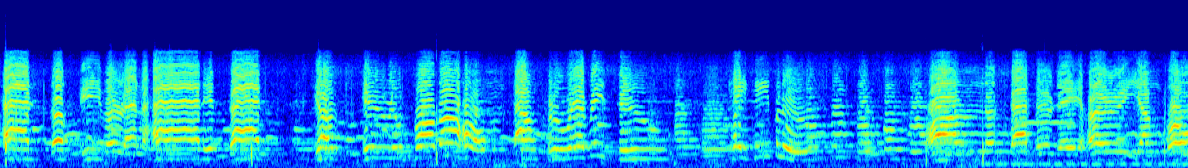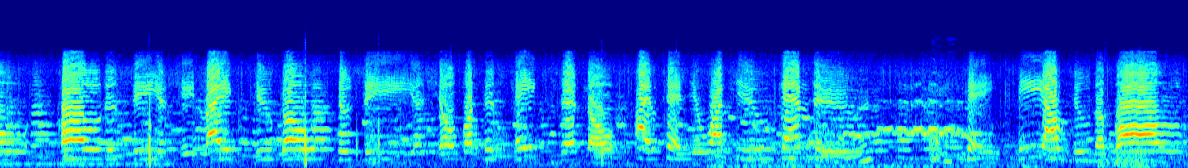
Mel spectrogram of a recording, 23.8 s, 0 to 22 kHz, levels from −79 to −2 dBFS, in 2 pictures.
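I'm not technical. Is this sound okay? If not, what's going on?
Yes, nothing stood out as wrong when listening to this sound.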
